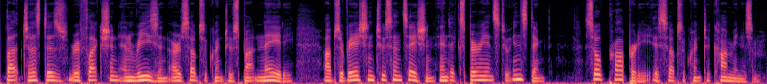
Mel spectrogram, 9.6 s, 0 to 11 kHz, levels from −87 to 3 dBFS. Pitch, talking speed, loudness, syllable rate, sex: 140 Hz, 145 wpm, -17 LUFS, 5.5 syllables/s, male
